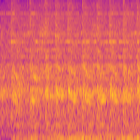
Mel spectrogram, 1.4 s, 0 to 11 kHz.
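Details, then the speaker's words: "Mini Mog" project with a 6 L LS V8, first start on the engine crane with temporary battery wiring, ECU and headers fitted upside down: the engine fires at once and runs with a quick, even exhaust beat, no misses or knocks. "So when I touch this to the battery, it starts. It lives."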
